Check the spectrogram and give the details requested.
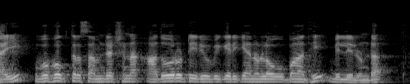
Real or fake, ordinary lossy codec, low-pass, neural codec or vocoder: real; none; none; none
